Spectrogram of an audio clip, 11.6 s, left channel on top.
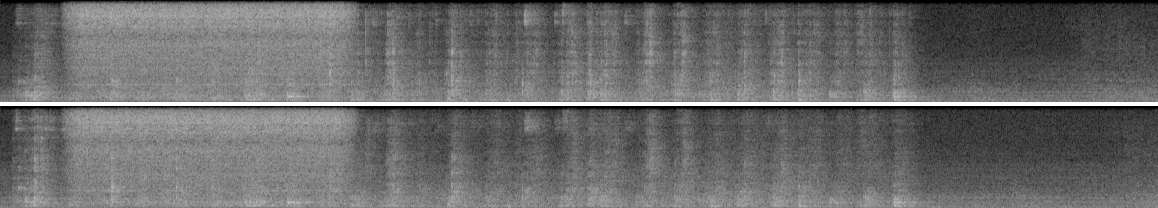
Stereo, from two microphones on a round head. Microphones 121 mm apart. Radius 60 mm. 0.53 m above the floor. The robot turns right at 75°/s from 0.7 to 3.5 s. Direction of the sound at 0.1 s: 80° right.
